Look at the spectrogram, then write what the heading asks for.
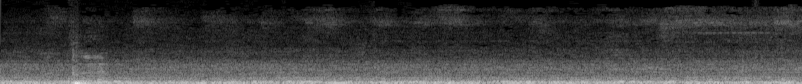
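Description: Chevy Trax engine idling, heard from inside the cabin as a steady low hum, with a single sharp knock about half a second in.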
